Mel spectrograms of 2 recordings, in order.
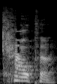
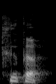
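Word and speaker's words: Cowper: newton and william cooper or to those who don't know how to pronounce the word calper but it's william cooper then in 1854 uh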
